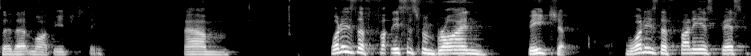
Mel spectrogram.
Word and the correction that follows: Beauchamp: Was that Brian Beauchamp? You might have butchered his name completely. – I butchered it, man. Beauchamp. Beauchamp.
